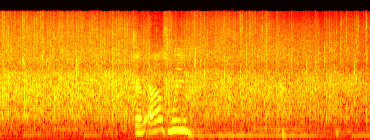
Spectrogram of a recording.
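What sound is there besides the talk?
audience applause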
